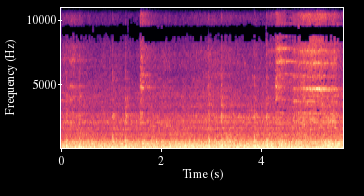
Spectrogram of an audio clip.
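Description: A diesel locomotive engine drones as it approaches.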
